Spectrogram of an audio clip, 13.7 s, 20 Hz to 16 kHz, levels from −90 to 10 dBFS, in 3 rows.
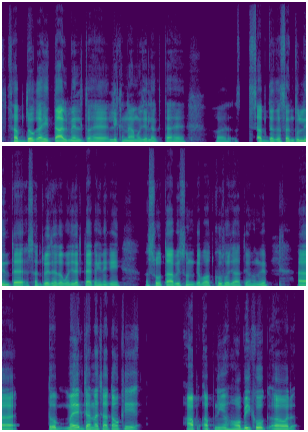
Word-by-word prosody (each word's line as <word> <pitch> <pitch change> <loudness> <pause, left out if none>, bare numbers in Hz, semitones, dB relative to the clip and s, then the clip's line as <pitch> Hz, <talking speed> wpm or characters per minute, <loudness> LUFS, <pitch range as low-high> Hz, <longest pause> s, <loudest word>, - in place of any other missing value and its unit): शब्दों 135 +3 +3
का 145 - +1
ही - - +2
तालमेल 130 0 +5
तो - - -1
है 115 0 -2
लिखना 120 0 -3
मुझे 115 0 -3
लगता 110 +1 -6
है। 115 0 -6 0.5
और 115 +1 -10 0.3
शब्द 130 -1 -1
अगर 125 0 0
संतुलिंत 125 0 -1
है 120 +5 +2
संतुलित 130 -1 -3
है 130 - -1
तो 130 0 -1
मुझे 125 0 -2
लगता 125 0 -1
है 120 - +3
कहीं 120 0 -5
न 120 - -4
कहीं 120 0 -4 0.5
श्रोता 125 0 +2
भी 125 0 -1
सुनके 125 0 -5
बहुत 115 -1 -3
खुश 125 - -2
हो 120 - 0
जाते 115 +1 -4
होंगे। 120 +4 -5 0.5
अ, 120 -1 +4 0.5
तो 85 - +3 0.2
मैं 185 - +8
एक 205 0 +4
जानना 180 +1 +4
चाहता 160 +3 +2
हूँ 190 - 0
कि 210 -2 -1 0.8
आप - - +3
अपनी 170 +1 -4
हॉबी 120 +7 +4
को 180 - +8 0.2
और 130 0 +3
125 Hz, 200 wpm, -23 LUFS, 120-130 Hz, 0.8 s, मैं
